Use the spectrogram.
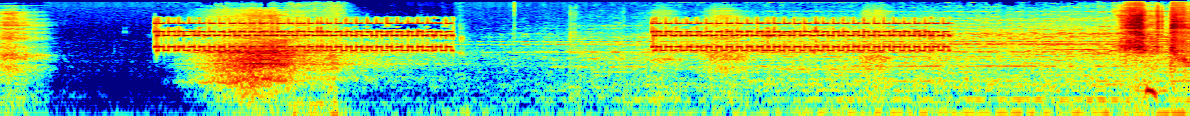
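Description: Telephone ringing during a crowded birthday banquet, two long electronic ring bursts separated by a short pause, loud and close, with a voice sighing and speaking between and under the rings.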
